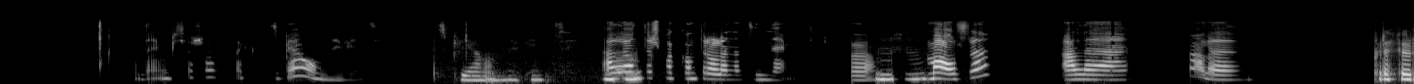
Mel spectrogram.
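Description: A young woman talks with animation through an online call.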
